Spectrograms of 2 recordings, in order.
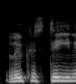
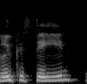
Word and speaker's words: Lucas Digne: I tweeted it out, because there's been quite a few ways, and it's Lucas Digne. Lucas Digne is the way we say it. That's the way he pronounced it.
